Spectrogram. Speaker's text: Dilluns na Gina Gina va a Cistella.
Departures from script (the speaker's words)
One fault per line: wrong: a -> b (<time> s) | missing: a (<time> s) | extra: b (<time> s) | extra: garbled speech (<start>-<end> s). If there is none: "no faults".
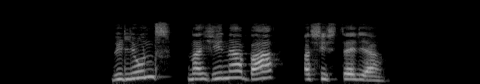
missing: Gina (2.4 s)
